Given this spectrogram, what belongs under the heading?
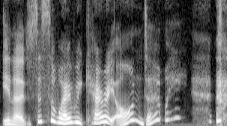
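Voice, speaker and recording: A woman's voice: very high voice, darkish tone, no room sound, studio quality. A woman co-hosting a spiritual study group, talking in a casual, reflective, conversational way.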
